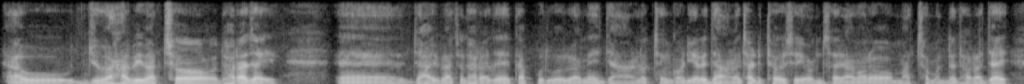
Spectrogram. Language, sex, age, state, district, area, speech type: Odia, male, 18-30, Odisha, Kendujhar, urban, spontaneous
